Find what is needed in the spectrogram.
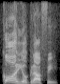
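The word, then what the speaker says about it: choreography: जब किसी शब्द में CH के बाद ओ आर आ जाए means CH + OR = to also क इक्व टू आल्सो क तो जैसे CH ओ R coarse C H plus O आर सी एच ओ आर L coral CH + ओ आर ई ओ जी आर ए पी एच वाई कोरियोग्राफी सी एच कोरियोग्राफी सी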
